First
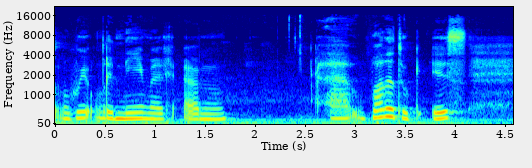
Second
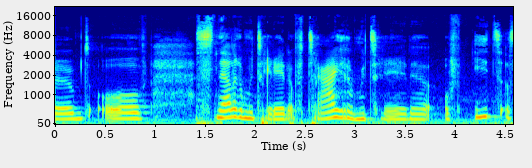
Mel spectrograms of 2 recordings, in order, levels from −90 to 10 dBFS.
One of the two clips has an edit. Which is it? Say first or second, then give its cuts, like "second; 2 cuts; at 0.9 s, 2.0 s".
second; 1 cut; at 1.4 s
